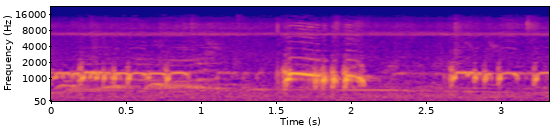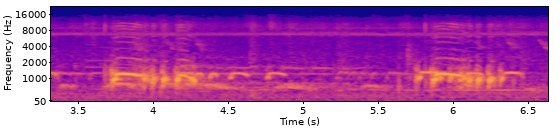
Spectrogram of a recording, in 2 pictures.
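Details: Local zebra dove in strong voice, calling so other birds reply: a string of short coos followed by loud rolling stuttered phrases, repeated about every two seconds, with a quieter lower dove cooing in the background.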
